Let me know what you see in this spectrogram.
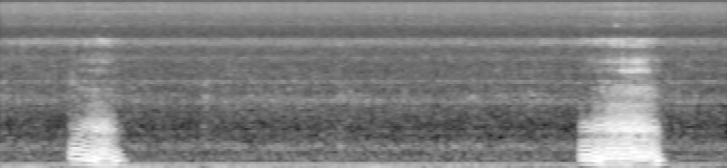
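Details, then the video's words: A sleeping Shih Tzu snores, producing two short, squeaky, wavering nasal snorts about four seconds apart, with quiet breathing between them and low steady room hum. "코골이하는 시츄"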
